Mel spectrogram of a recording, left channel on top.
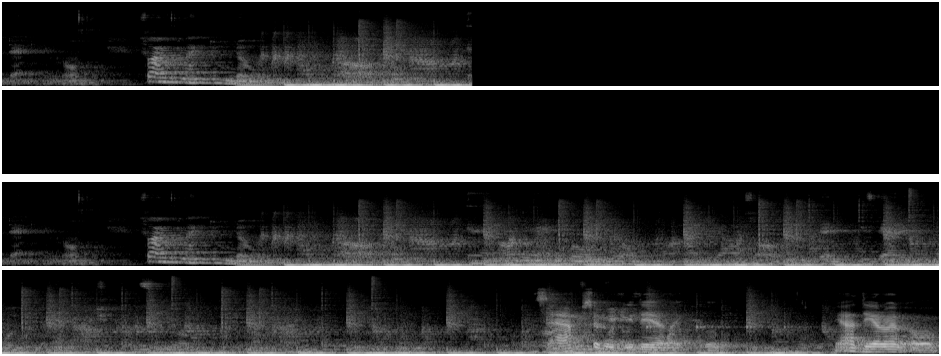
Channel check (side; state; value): left; drops out; at 4.7 s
